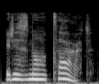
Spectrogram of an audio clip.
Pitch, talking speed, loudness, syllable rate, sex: 225 Hz, 240 wpm, -14 LUFS, 4.7 syllables/s, female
